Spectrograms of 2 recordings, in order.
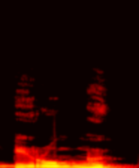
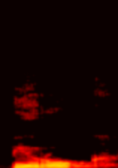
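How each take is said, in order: First: The final consonant is a voiced g sound. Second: The final consonant is an unvoiced k sound. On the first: The speaker calls it wrong. "Don't say pirog, pirog. Don't scare people around you" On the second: The speaker calls it right. "g turns to a softer k, k, k quieter"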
